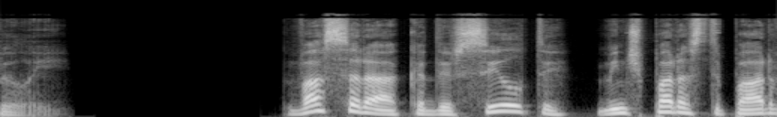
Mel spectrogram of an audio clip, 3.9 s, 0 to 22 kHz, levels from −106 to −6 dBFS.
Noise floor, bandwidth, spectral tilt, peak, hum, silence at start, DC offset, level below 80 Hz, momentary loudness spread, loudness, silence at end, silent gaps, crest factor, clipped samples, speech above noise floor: under -90 dBFS; 13.5 kHz; -4 dB/octave; -10 dBFS; none; 0 s; under 0.1%; -54 dBFS; 12 LU; -23 LUFS; 0 s; 0.47-1.30 s; 16 dB; under 0.1%; over 66 dB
